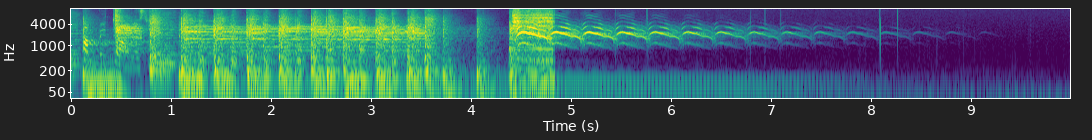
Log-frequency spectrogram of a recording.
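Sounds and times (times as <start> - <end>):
warbling electronic tone: 4.4 - 9.0
low hum: 4.4 - 9.6
faint clicks: 8.0 - 9.7.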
